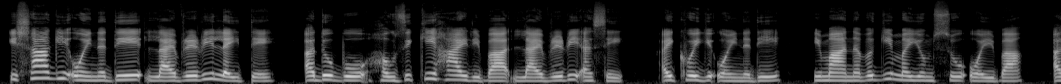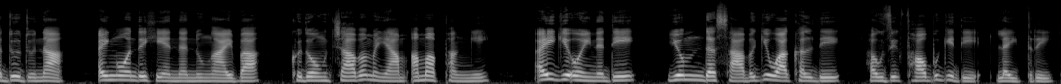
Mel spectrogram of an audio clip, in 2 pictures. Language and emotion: Manipuri, neutral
